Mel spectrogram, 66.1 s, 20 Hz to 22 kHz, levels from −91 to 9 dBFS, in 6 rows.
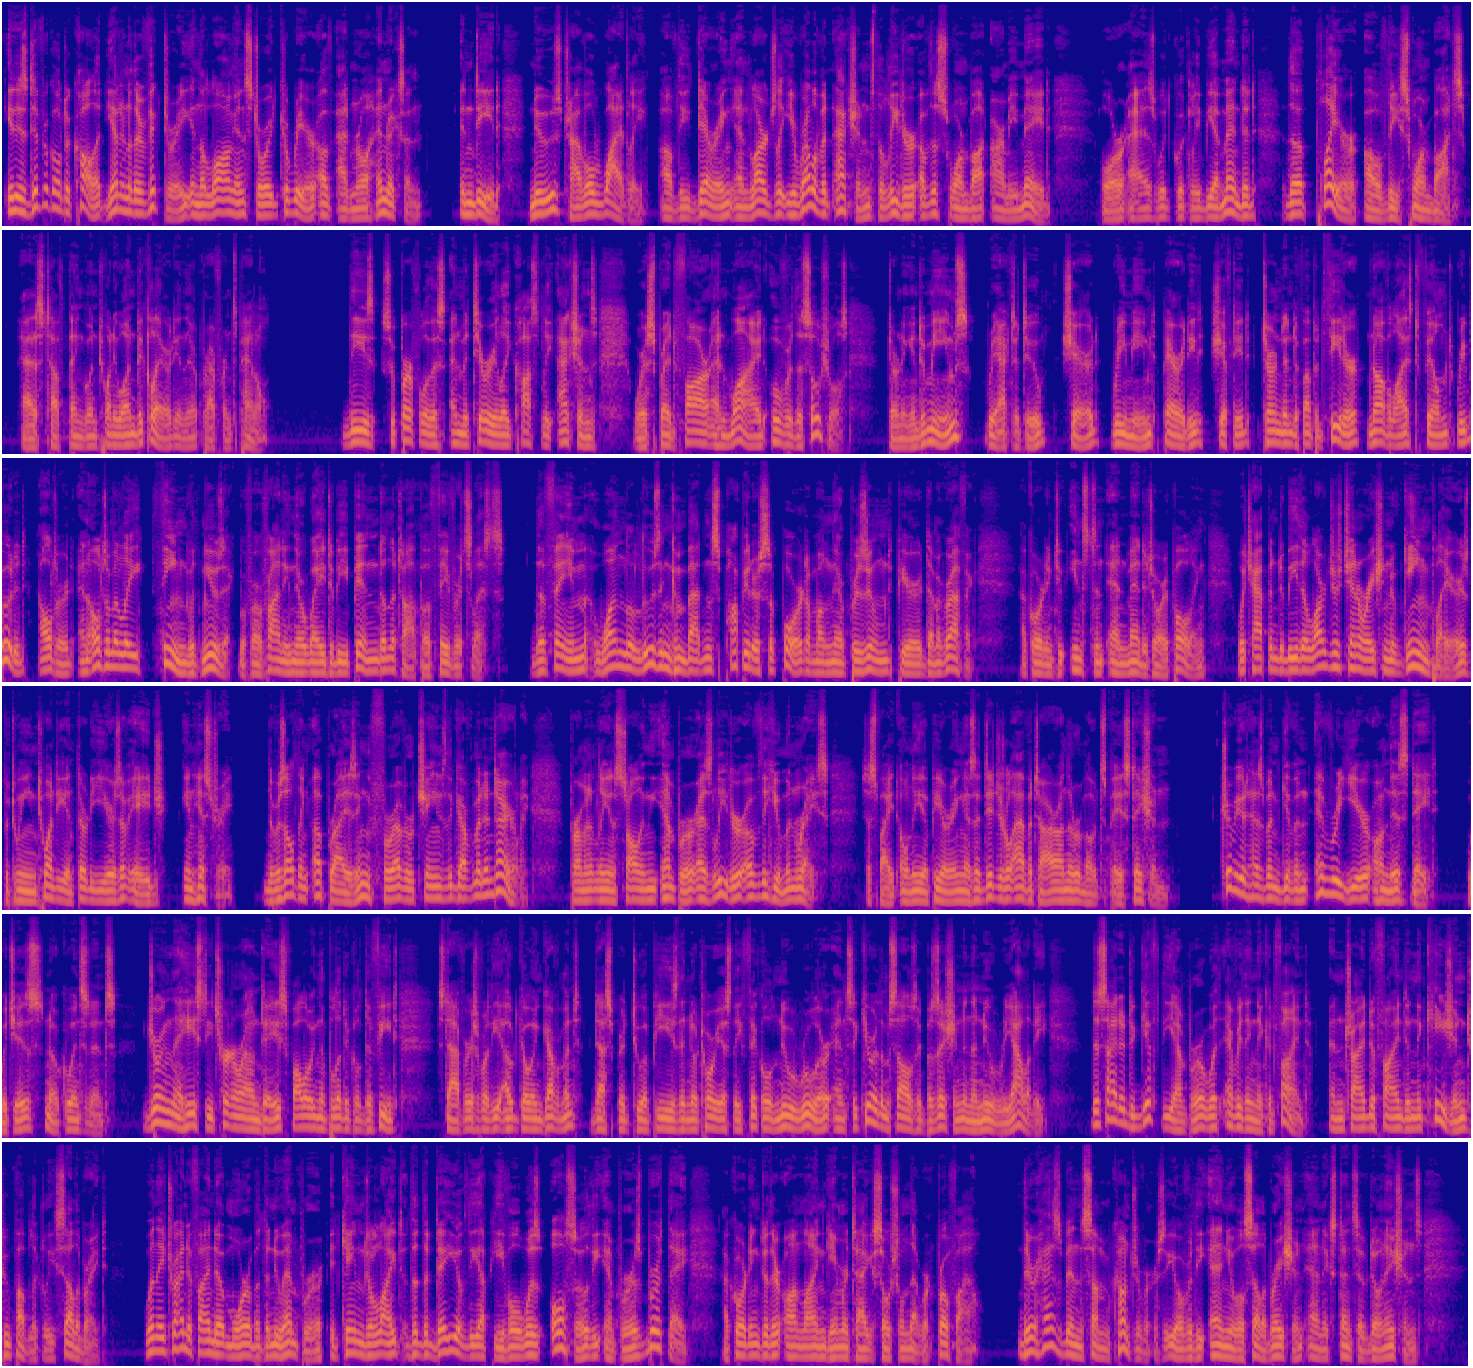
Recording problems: wrong speed and pitch; too fast and too high; 1.5 times normal speed

